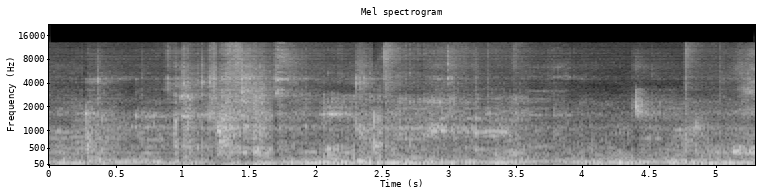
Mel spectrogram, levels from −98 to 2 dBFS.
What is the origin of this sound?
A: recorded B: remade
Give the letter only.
B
